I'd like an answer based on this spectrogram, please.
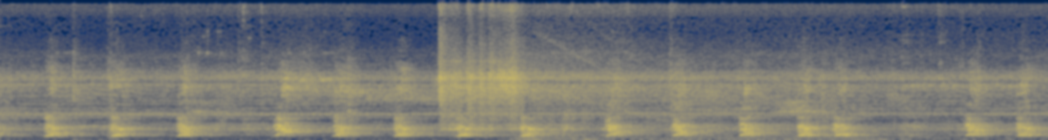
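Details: Neighbouring dogs, which bark daily day and night, give steady, sharp repeated woofs about every second and a half, with a low hum beneath.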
